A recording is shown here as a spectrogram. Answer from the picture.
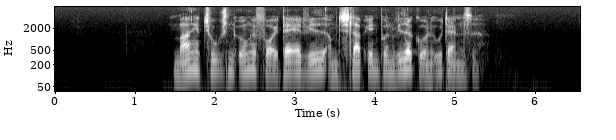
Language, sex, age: Danish, male, 37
